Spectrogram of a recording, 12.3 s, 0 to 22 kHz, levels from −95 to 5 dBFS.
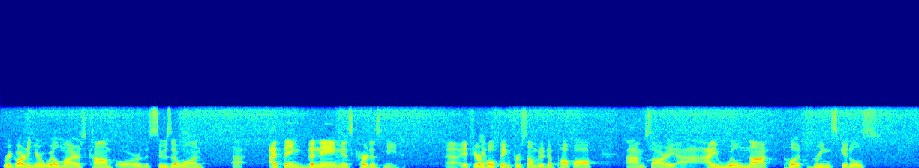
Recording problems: high frequencies cut off; noticeable; nothing above 8 kHz
hiss; noticeable; throughout; 15 dB below the speech

